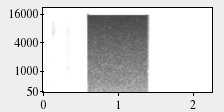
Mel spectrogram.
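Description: A burst of static hiss, under a second long, that starts and cuts off suddenly.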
